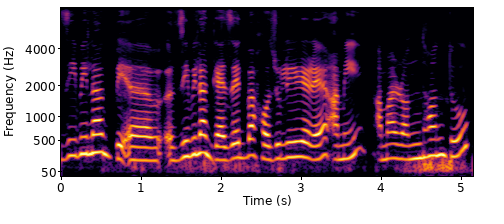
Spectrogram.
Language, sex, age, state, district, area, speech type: Assamese, female, 30-45, Assam, Dibrugarh, urban, spontaneous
